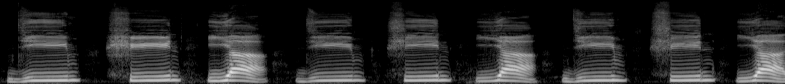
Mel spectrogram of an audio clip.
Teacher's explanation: জিহ্বার মধ্যখান তার বরাবর তার সঙ্গে লেগে একটু শক্ত করে বলবেন, আওয়াজটা শক্ত করে,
